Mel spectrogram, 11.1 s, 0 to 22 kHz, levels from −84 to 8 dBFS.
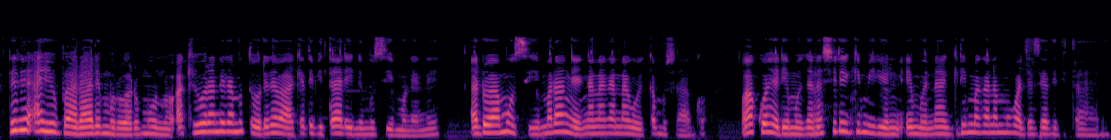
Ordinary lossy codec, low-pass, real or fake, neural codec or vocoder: none; 7.2 kHz; real; none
